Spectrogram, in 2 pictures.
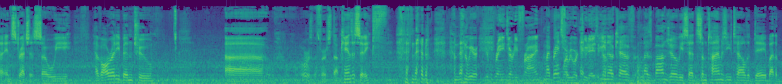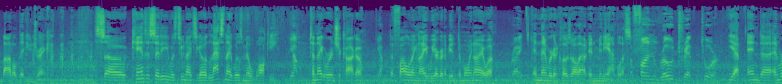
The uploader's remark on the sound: Just toured the Midwest. They recorded as they drove from town to town.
